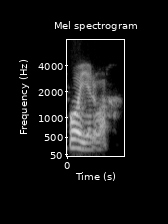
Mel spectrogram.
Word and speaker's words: Feuerbach: Feuerbach también es re complicado el cómo se escribe, creo que es Feuerbach, algo así. sí, En realidad es Feuerbach.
